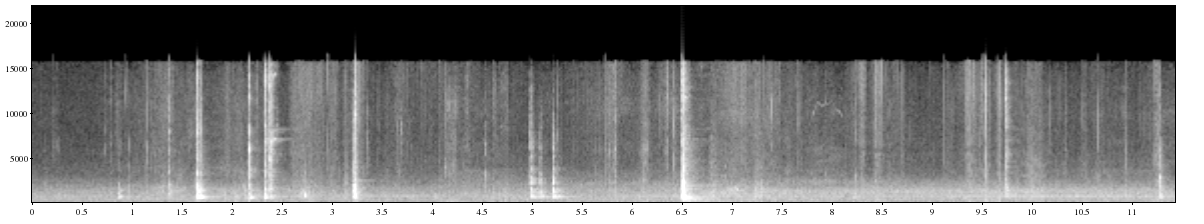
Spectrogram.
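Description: Metal clicks and clinks of a brake spring tool working a steel return spring onto parking brake shoes, a dozen or so scattered taps, some ringing briefly. The sharpest click comes about six and a half seconds in.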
